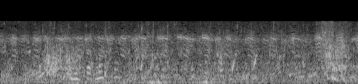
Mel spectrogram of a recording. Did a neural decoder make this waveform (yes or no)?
no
